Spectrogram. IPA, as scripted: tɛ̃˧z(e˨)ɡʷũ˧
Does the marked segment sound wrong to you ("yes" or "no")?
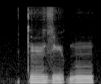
no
